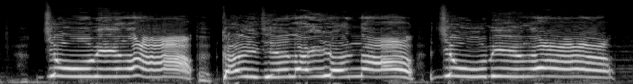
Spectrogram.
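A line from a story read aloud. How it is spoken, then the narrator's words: Shouting for help. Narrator (Chinese): 这货真敢喊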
